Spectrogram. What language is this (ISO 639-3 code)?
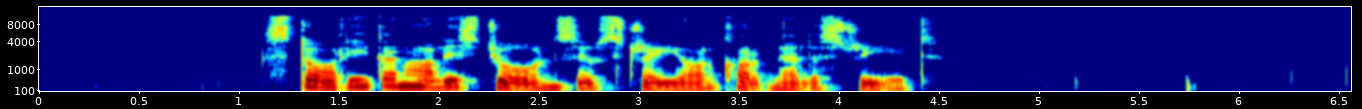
cym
